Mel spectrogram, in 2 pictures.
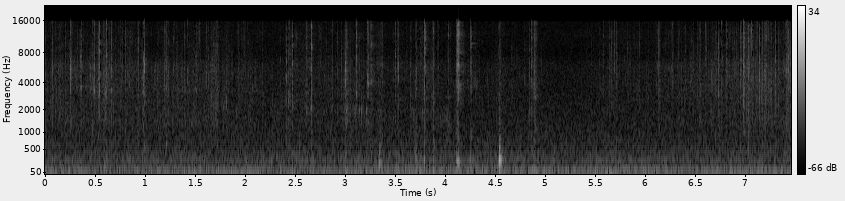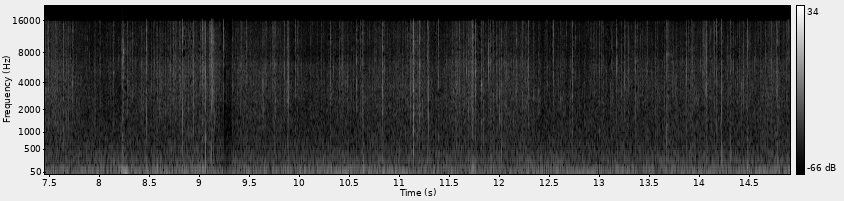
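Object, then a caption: Artificial pine branch with plastic needles. A small frosted artificial fir branch with plastic needles is held in both hands while long painted fingernails rub and scratch across the needles. The result is a soft, steady, bright crinkling and scratchy rustle, dotted with many tiny sharp ticks and brief louder crackles throughout.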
